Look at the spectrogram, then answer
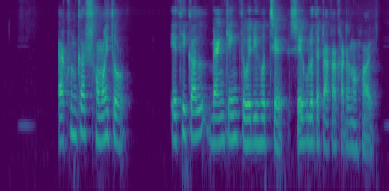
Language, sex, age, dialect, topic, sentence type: Bengali, male, 41-45, Northern/Varendri, banking, statement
